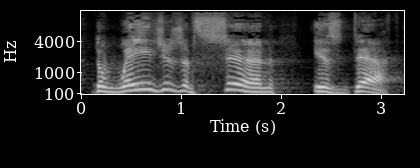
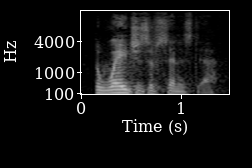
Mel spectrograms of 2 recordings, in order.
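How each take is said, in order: First: "the wages of sin is death" drawn out very slowly and louder; slow emphatic pulpit proclamation. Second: "The wages of sin is death" dropped lower and softer; hushed, solemn echo of the verse; quiet repeat. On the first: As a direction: lean on every word of "the wages of sin is death". Preacher proclaims the verse. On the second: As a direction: let "The wages of sin is death" sink to a hush. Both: Shown as a demonstration.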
